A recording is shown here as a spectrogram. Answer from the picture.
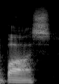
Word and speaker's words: Bos: Uh, he called it Doogards, she called it Doogards, and he referred to Gina Boss as Gina Boss with her sister present. So, I have to assume that's the right pronunciation, but if you go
